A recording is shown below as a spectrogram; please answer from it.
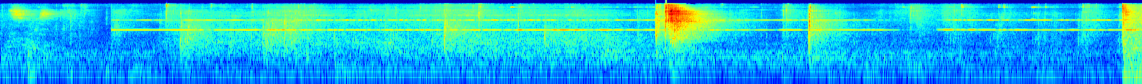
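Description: A steady high electronic tone sounding over a low room rumble. Sharp clicks come every second or two, and a brief loud hiss is heard about eight seconds in. The tone drops out for a couple of seconds after about ten seconds and then comes back.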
